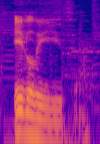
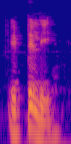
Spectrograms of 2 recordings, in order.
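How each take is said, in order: First: It is said in an American accent. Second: It is said in an Indian accent. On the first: "And then the American accent it will be idlis" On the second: "in the Indian accent it will be idli"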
